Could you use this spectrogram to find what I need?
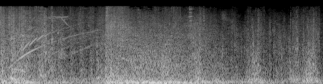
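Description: A loud energy blast bursts and crackles.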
